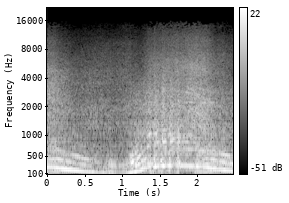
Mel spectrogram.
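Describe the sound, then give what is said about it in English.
A car engine revs against its rev limiter at 7,000 rpm with a loud, buzzy roar. The pitch sags, then climbs sharply and holds high with a rough, fluttering edge. “Yeah, the rev limiter is kicking in at 7,000 as it sits.”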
